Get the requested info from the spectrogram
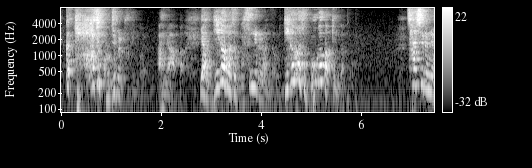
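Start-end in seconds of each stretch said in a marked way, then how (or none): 1.9-2.5 low, subdued reply; lightly voiced child answering back, low and soft; child's reply to father. 2.8-5.7 higher-pitched, exasperated challenge; mock scolding parent; acted remonstrance. Acts father scolding, dissuading.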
